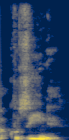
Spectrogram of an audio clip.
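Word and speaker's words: Cousin: और ये है कज़न मेल वाला, तो इसकी प्रोनाउंसिएशन हमने पिछली स्लाइड में याद की थी, वो थी कोज़न ना।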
